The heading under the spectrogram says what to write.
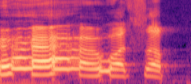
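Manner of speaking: high, drawn-out yawn on "Ah" through words. Opening a Sunday morning show episode, talking through a yawn. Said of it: "I was yawning".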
